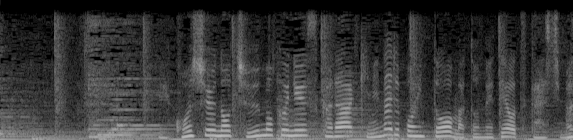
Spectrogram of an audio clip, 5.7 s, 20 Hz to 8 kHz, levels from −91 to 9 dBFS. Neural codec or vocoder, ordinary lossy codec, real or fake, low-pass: none; none; real; 7.2 kHz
